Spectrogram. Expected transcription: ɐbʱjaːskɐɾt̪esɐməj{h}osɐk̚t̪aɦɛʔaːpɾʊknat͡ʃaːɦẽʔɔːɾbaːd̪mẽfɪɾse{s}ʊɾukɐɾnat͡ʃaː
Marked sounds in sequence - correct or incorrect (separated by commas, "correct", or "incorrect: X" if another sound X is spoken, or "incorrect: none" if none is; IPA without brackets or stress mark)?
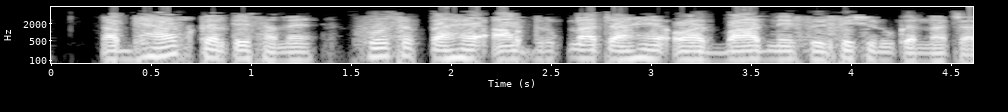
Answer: correct, incorrect: ʃ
